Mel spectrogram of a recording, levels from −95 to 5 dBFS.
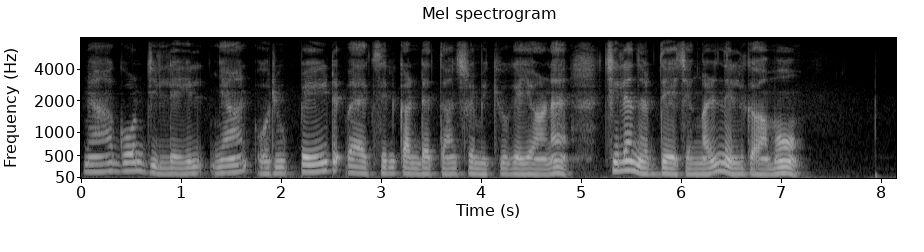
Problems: low volume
